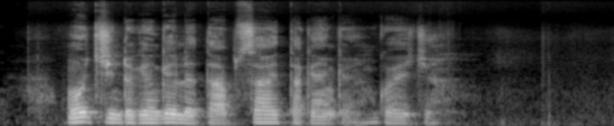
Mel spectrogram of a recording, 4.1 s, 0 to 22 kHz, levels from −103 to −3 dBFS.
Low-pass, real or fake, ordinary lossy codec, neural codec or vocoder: none; real; none; none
